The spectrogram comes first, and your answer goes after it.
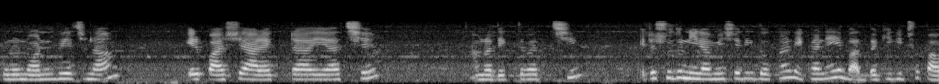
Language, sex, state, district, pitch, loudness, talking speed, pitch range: Bengali, female, West Bengal, Paschim Medinipur, 245 Hz, -16 LUFS, 135 wpm, 230-275 Hz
